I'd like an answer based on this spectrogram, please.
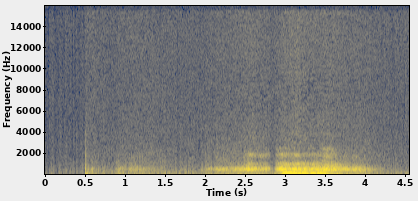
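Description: Snuffly, congested breaths build into a sharp sneeze-like burst, consistent with the blocked, noisy nasal breathing of a common cold.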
